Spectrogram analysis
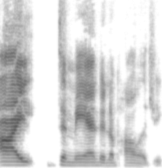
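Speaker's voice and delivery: ordinary delivery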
